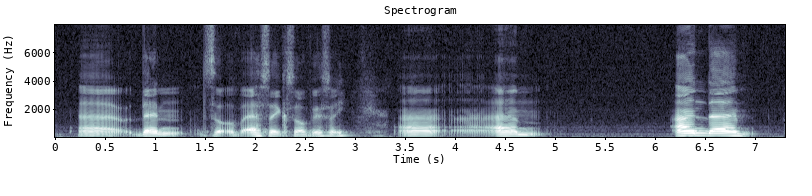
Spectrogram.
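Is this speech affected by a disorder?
Yes: cerebral palsy.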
